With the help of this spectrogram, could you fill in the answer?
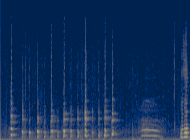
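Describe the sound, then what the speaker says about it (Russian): A hen clucks loudly across a farmyard, a run of sharp, repeated clucks with a rising drawn-out call near the end, close and clear with no talking. "закудахтала на весь двор."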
